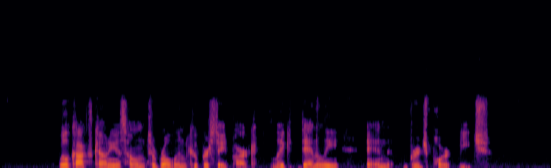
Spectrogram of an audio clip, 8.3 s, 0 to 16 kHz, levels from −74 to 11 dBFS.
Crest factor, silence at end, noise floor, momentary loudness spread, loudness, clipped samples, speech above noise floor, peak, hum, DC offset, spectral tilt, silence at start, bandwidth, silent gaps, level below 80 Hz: 24 dB; 0.95 s; -68 dBFS; 11 LU; -26 LUFS; under 0.1%; 42 dB; -2 dBFS; none; under 0.1%; -5.5 dB/octave; 0.9 s; 7 kHz; none; -58 dBFS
